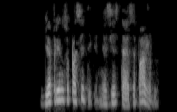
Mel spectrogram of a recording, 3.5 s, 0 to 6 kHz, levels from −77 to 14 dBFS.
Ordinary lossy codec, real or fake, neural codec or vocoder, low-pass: MP3, 24 kbps; real; none; 5.4 kHz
